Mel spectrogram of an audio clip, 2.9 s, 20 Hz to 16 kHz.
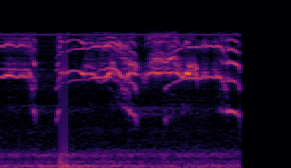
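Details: Peregrine falcon at its nest with breakfast on 19 October 2018, giving high, wavering whining calls with falling slurs, one sharp click, then a brief silence.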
